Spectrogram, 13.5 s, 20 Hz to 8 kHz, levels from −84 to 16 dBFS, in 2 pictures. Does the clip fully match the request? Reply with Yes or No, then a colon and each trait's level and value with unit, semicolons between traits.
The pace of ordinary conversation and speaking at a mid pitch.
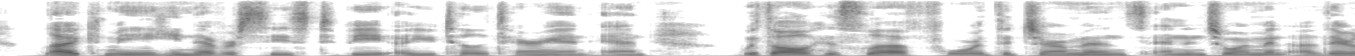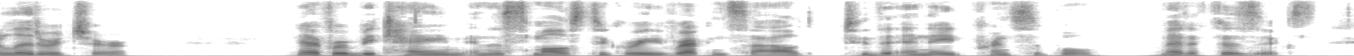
Yes: average, 150 wpm; medium, 155 Hz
